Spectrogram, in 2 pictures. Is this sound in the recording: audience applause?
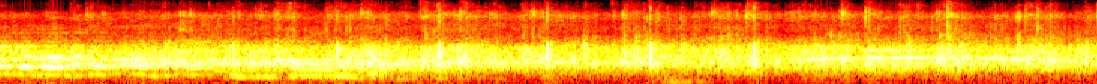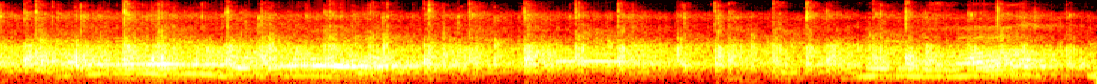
yes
